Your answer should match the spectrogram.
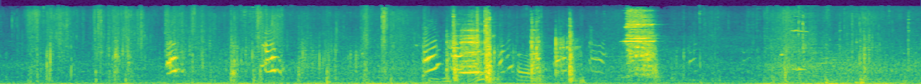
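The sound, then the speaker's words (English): Footsteps crunch along outdoors at an unhurried walking pace as someone walks a dog, with a few louder scuffs and rustles partway through and faint background sounds in between. “When I'm out walking my dog, my head's full of all kinds of thoughts.”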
